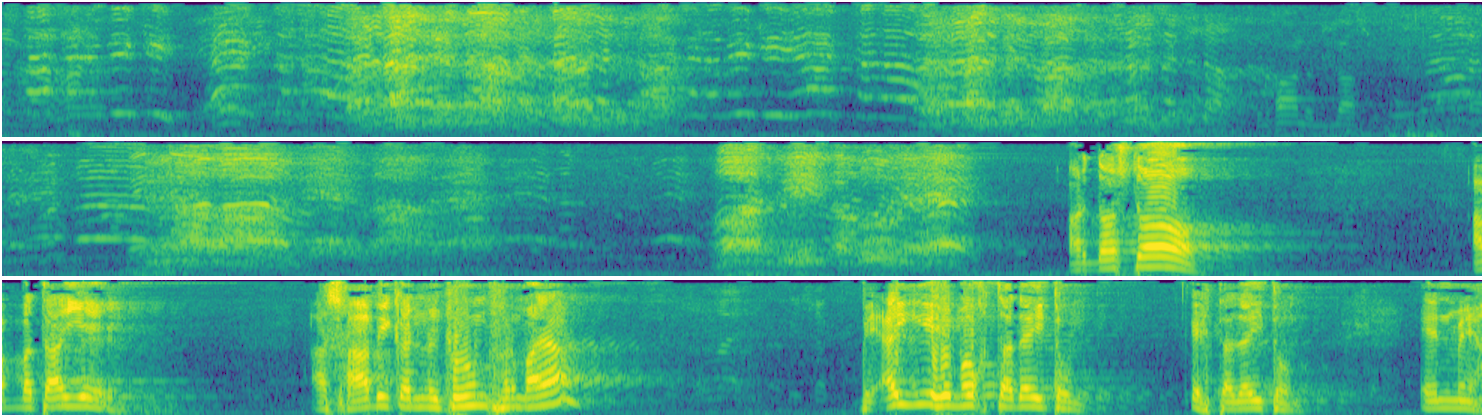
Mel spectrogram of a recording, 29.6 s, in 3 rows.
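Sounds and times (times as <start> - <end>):
crowd at a religious gathering shouting the slogans Takbir and Risalat: 1.4 - 4.6, 6.0 - 8.4, 10.6 - 13.2, 14.6 - 16.5
speech: 17.0 - 17.9, 19.7 - 20.6, 21.8 - 23.6, 25.6 - 27.0, 27.6 - 28.5, 29.2 - 29.5.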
